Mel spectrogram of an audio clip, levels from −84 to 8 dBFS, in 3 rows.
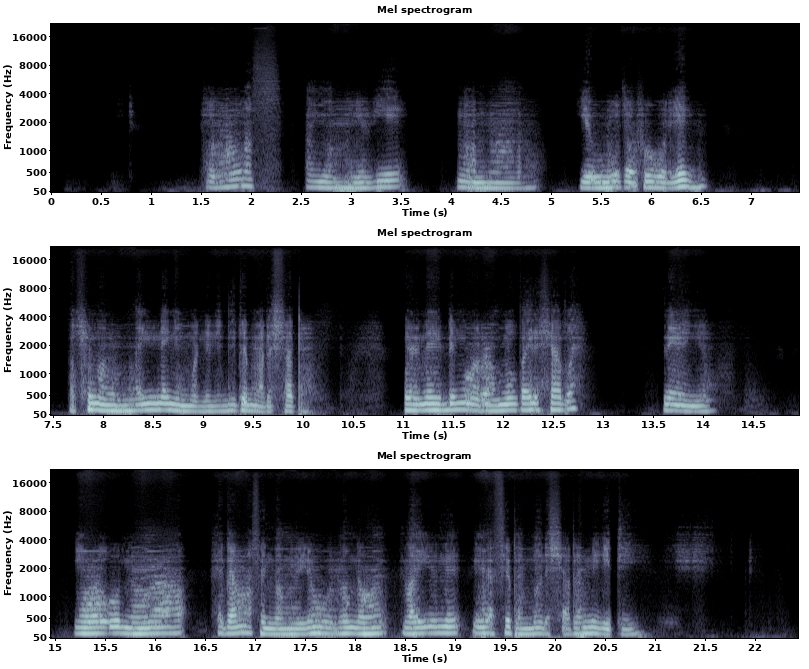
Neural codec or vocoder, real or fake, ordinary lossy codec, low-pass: codec, 44.1 kHz, 0.9 kbps, DAC; fake; none; none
